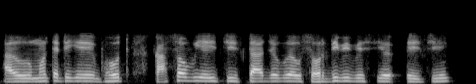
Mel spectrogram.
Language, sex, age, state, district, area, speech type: Odia, male, 30-45, Odisha, Nabarangpur, urban, conversation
